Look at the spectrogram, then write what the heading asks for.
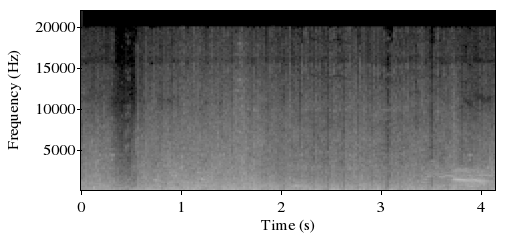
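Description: Constant gunfire in the video game Max Payne 3, dense bursts of shots and rattling fire running without pause throughout.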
